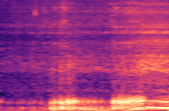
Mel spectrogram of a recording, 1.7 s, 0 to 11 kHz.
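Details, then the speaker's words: Motorcycle with about 3 L of diesel mixed into its petrol, diesel now reaching the engine, accelerating; note turns clattery, uneven and knocking, taking ages to gain speed; rough running on diesel-contaminated fuel. "oh God it's running like horribly wrong and it's taking ages to accelerate"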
